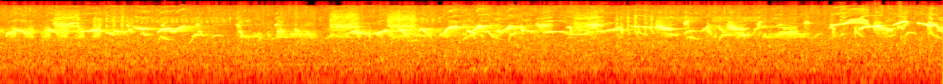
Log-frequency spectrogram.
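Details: Oriental magpie-robin (kacer) master song for training caged birds, packed with varied imitated phrases: dense, rapid run of whistled slurs, chirps and short buzzy bursts, continuous without pause.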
